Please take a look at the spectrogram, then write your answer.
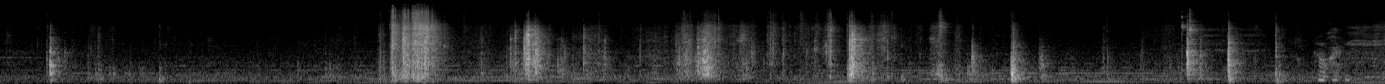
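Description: Glossy tarot cards being shuffled by hand, giving a series of crisp riffling and slapping bursts at irregular intervals, fairly close and moderately loud over a quiet background.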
